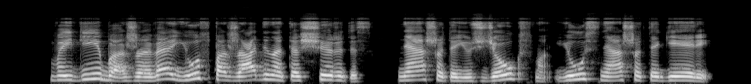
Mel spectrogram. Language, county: Lithuanian, Utena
